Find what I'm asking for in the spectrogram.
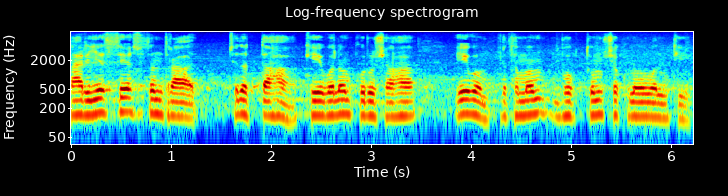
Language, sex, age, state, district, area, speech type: Sanskrit, male, 18-30, Maharashtra, Osmanabad, rural, spontaneous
